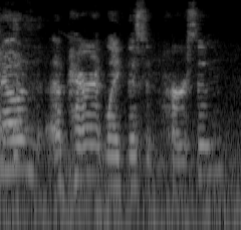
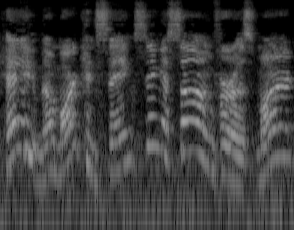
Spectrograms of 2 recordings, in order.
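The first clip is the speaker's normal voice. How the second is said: higher-pitched, coaxing parent; proud pushy dad; 8 semitones higher, slower than usual. Retold or imitated. Dad asking his son to perform, high and coaxing.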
